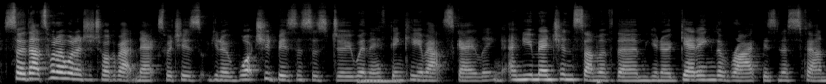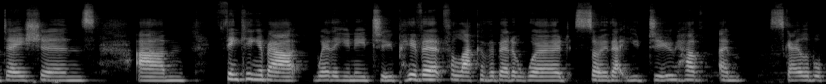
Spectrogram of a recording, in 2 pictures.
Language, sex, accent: English, female, Australian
